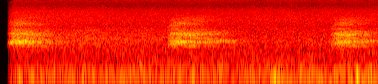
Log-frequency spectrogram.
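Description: A red fox gives hoarse, breathy cries, each about half a second long, repeated roughly every two seconds.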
